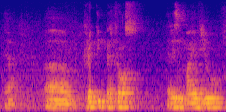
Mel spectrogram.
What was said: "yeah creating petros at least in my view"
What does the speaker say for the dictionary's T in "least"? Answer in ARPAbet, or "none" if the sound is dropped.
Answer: none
